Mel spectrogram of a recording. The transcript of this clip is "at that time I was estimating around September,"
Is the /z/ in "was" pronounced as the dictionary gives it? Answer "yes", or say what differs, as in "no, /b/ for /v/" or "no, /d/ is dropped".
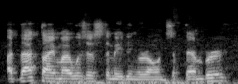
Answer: yes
